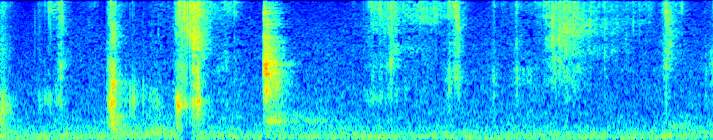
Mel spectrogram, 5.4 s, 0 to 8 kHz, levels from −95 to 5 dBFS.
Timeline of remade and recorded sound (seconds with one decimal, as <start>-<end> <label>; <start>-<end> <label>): 0.0-5.4 recorded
